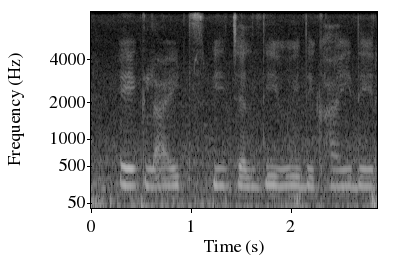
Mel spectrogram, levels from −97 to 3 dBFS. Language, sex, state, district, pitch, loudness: Hindi, female, Maharashtra, Solapur, 225 Hz, -38 LUFS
